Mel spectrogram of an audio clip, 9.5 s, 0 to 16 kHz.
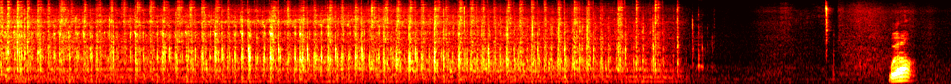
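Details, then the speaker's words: Singer 401A sewing machine in for motor and gear work, running with lid off: fast clattering mechanism with an irregular rattling tick for about seven seconds before stopping; running rough, not as it should. "i'm guessing you can probably hear through the camera but that is not running like it's supposed to be running uh not even close"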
